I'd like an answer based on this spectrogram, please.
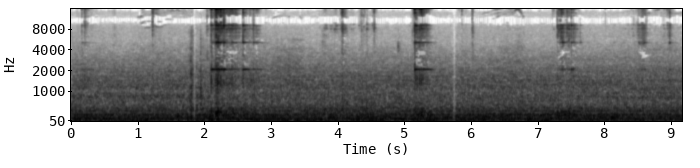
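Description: Small glass bowl clinking as handfuls of plastic LEDs are dropped into it and the bowls are handled: a few separate sharp clinks, the loudest about two seconds in, then about three and five seconds in, with fainter ticks near the end.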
